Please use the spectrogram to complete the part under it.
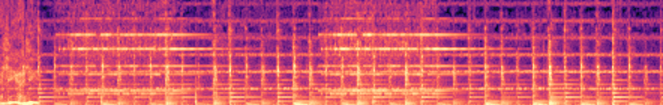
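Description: A telephone rings repeatedly in a drama scene, a steady rhythmic electronic ring with regular pulses that continues throughout, close and fairly clear, with music and faint voices underneath.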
